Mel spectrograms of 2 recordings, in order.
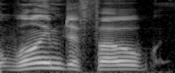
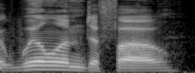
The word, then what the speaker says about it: Willem Dafoe: Now, William Dafoe, didn't he play Christ? Last Temptation of Christ? Yes. Mm-hmm. Sorry, Willem Dafoe, for those who are I will cease to mispronounce that one.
